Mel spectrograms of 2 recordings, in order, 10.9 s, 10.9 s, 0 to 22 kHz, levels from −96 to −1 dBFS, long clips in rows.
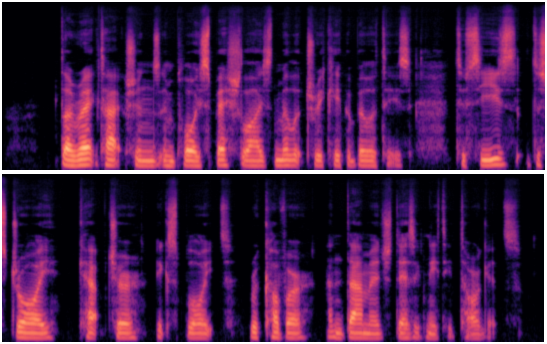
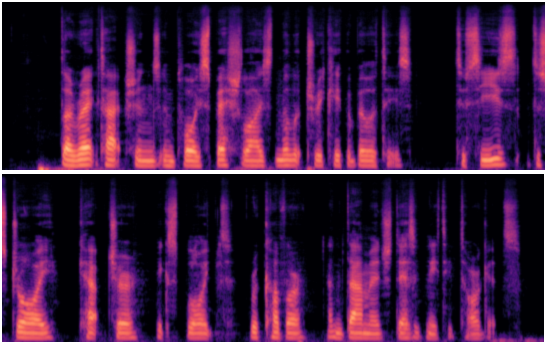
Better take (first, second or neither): first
